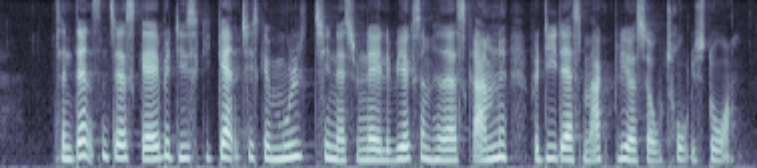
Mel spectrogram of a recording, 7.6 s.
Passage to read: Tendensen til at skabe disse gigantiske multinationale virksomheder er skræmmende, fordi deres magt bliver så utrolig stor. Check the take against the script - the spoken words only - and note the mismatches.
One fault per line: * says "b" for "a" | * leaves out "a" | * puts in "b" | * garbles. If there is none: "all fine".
all fine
